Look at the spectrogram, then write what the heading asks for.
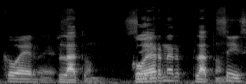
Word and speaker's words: Koerner: Ok, pero se pronuncia así tu apellido. Koerner Sí, Koerner.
